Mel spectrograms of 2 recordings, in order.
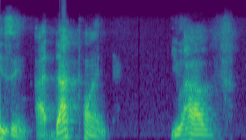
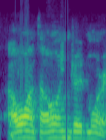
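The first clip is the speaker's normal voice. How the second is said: ordinary talk, nothing marked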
